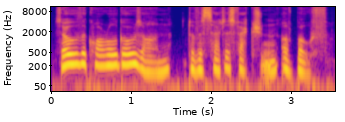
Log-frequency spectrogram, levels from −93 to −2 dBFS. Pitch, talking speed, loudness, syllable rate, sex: 170 Hz, 170 wpm, -16 LUFS, 4.4 syllables/s, female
